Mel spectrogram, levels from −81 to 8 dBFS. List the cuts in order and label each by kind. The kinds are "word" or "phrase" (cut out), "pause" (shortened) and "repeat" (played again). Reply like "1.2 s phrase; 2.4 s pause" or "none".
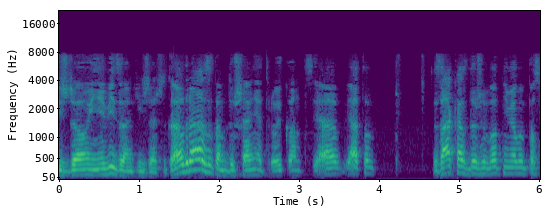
none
